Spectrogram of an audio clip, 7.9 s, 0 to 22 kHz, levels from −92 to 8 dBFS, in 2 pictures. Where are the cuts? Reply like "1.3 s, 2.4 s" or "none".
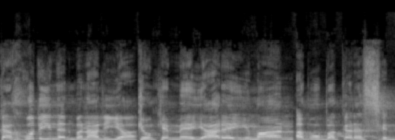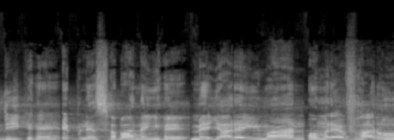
1.4 s, 2.9 s, 4.6 s, 5.8 s, 7.0 s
